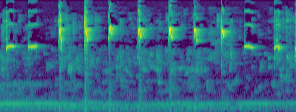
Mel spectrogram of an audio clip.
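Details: Common iora in energetic full song, played as a lure sound to draw responses from other songbirds: short clear whistled notes, some buzzy, repeated about once a second with steady gaps over a faint low electrical hum.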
